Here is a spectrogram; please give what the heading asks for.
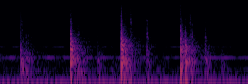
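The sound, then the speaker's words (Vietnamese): Clattering knocks on a wall right beside a person, a few hollow thunks in quick, uneven succession over a low, steady hum. “đột nhiên Hiền rùng mình khi nghe tiếng gõ lạch cạch ở ngay bên vách.”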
